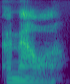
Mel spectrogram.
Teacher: the H is silent, so the word begins with a vowel sound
